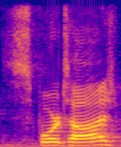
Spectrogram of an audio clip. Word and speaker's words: Sportage: Kia Sportage, first of all, I say it Sportage because we're from Canada. That's how it's said here.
